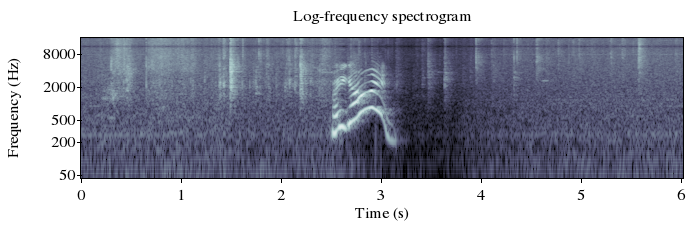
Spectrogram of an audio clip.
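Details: Mamie, a dog of about 6 or 7 given to the family, is an outside dog learning to be an inside dog. She gives one short whine that rises, then falls, lasting about half a second. There is faint talk and indoor noise before it.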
